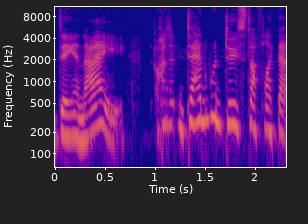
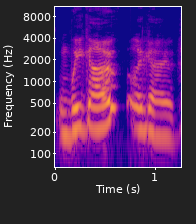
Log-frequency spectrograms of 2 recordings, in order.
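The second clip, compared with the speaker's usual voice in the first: normal talking voice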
